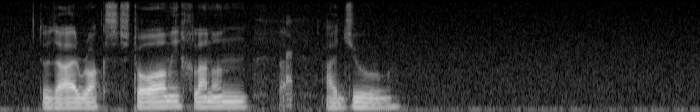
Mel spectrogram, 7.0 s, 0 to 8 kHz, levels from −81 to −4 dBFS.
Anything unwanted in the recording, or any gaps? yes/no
yes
